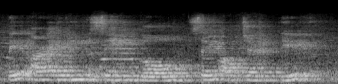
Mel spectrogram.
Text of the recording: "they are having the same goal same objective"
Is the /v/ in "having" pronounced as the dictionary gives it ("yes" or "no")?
no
